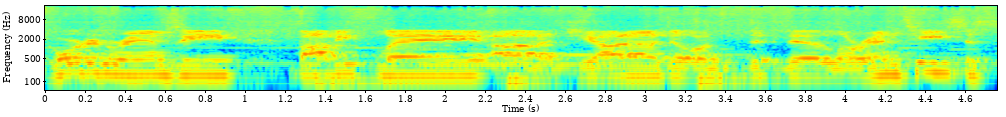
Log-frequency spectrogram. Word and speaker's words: Giada De Laurentiis: And also I'm a huge fan of like Gordon Ramsay, Bobby Flay, Giada De Laurentiis is how you say her name.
